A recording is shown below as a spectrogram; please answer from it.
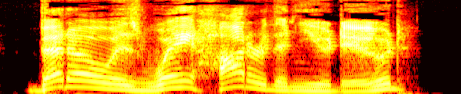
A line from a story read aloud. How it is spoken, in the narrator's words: one called out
